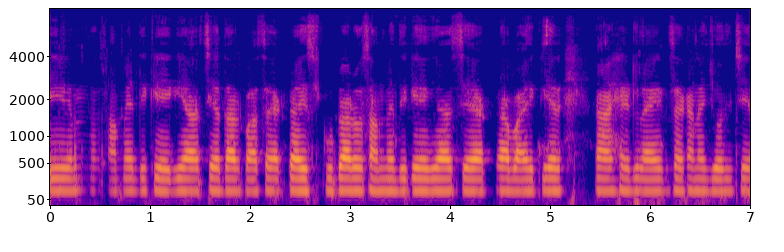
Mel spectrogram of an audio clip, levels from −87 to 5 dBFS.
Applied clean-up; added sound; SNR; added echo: neural mask model DeepFilterNet 3.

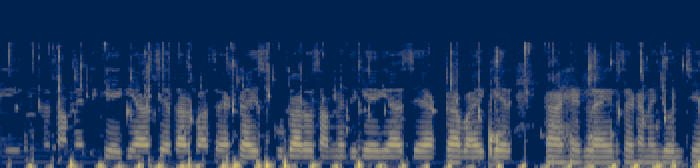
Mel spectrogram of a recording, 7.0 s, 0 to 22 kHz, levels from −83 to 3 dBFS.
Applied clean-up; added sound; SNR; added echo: classical method spectral subtraction.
